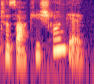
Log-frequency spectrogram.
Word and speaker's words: Ntozake Shange: Africa on a soularching trip and emerge and Tazaki Shang.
